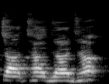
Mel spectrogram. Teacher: हमारी जीभ तालू को स्पर्श करती है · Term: तालव्य वर्ण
